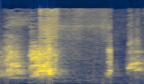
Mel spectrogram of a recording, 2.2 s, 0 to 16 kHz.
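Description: Several dogs bark and yip in a shelter kennel room holding about 30 dogs, loud close bursts in two clusters with a brief whimpering gap, echoing off hard walls and floor.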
